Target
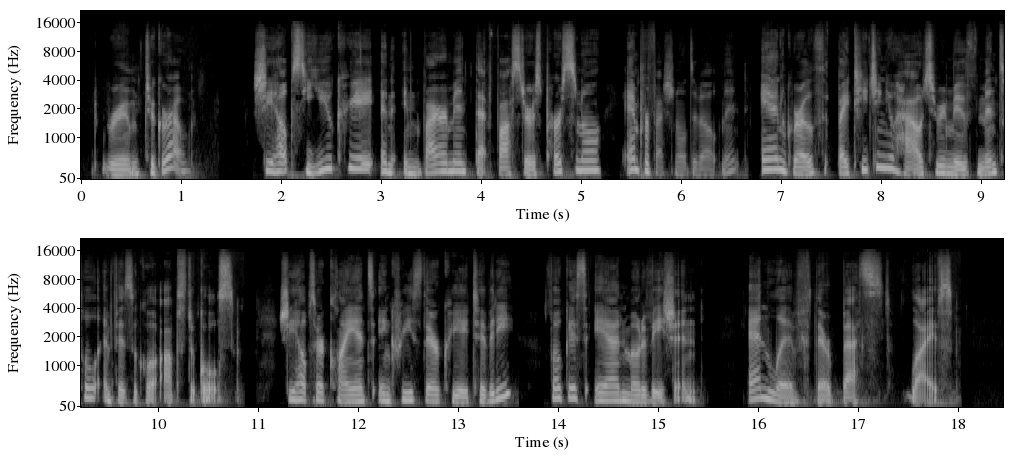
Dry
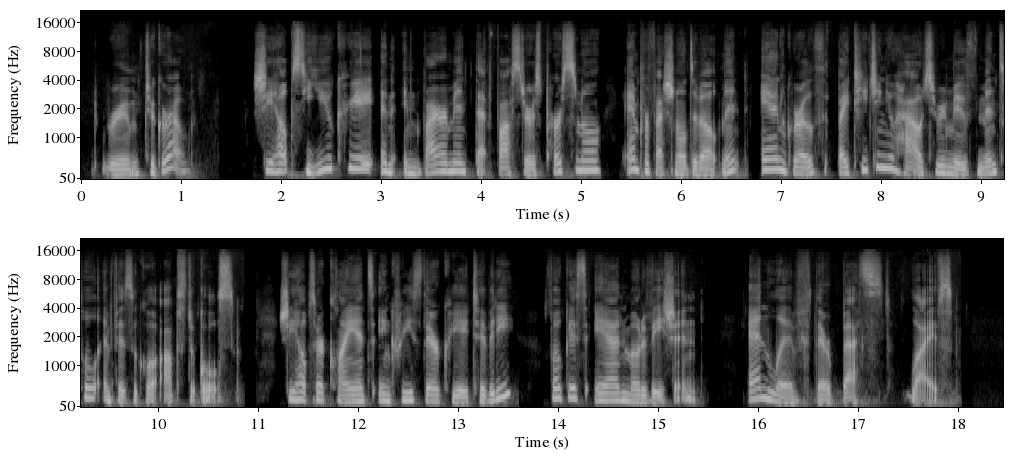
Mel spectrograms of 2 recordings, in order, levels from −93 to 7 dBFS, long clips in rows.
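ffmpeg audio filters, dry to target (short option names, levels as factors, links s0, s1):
-filter_complex "[0:a]asplit=3[s0][s1][s2];[s0]afade=t=out:st=5.74:d=0.02[s3];[s1]acompressor=threshold=0.0158:ratio=12,afade=t=in:st=5.74:d=0.02,afade=t=out:st=6.67:d=0.02[s4];[s2]afade=t=in:st=6.67:d=0.02[s5];[s3][s4][s5]amix=inputs=3:normalize=0,volume=0.631"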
